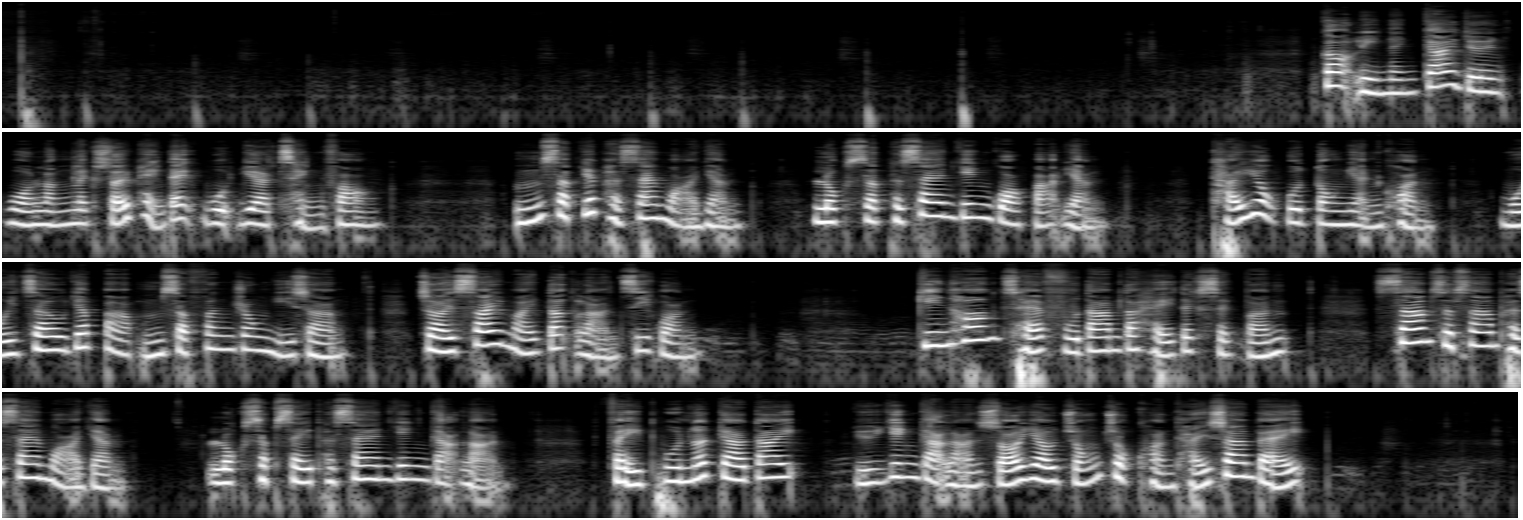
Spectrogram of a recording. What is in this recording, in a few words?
cantonese audio version; Chinese Health Profile infographic middle column; community health profiles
